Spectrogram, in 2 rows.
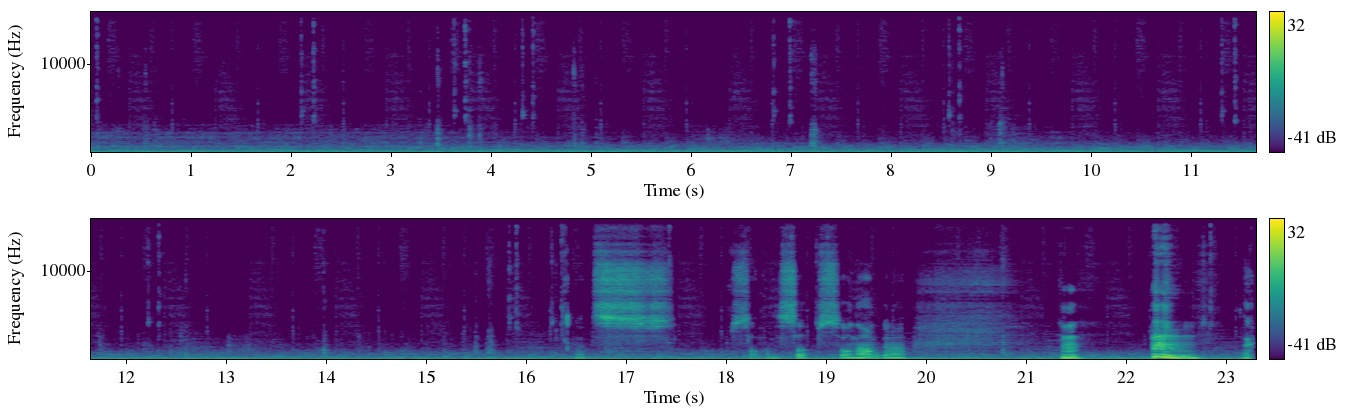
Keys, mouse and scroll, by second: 0.0 right click, 0.5 g, 3.4 ctrl+r, 4.3 right click, 4.8 g, 8.6 right click, 9.0 g, 12.2 right click, 12.5 g, 16.3 right click, 16.8 g, 18.1 2, 18.6 right click, 18.9 shift+right click, 21.0 a, 22.8 right click.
